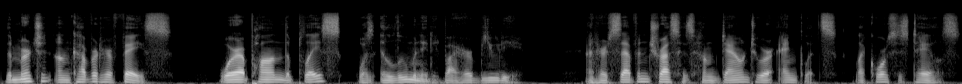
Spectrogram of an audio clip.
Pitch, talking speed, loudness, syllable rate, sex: 95 Hz, 155 wpm, -22 LUFS, 4.9 syllables/s, male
